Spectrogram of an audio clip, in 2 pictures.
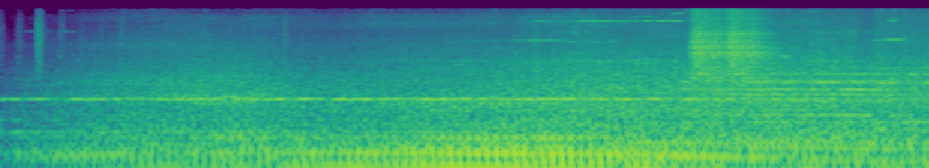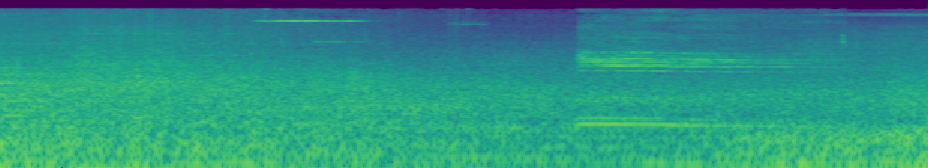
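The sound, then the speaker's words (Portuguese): Steady street traffic in downtown Rio de Janeiro: a continuous low rumble of cars and buses, a sharp burst of air-brake hiss midway, a thin engine whine, and brief tonal toots near the end. No one speaks. “Nossa, quanto tempo que eu não passo aqui pelo centro do Rio de Janeiro.”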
